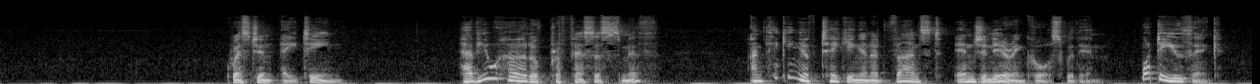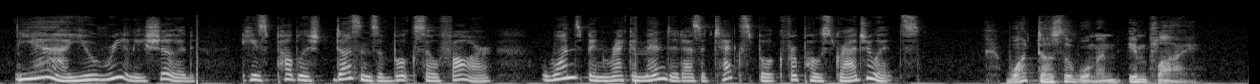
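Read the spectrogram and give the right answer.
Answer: Professor Smith is a very accomplished scholar, so the man should take his course.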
